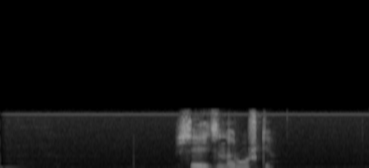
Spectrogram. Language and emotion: Russian, sad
